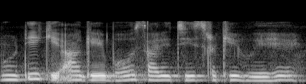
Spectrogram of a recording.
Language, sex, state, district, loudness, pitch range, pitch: Hindi, female, Arunachal Pradesh, Lower Dibang Valley, -13 LUFS, 195-205 Hz, 200 Hz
